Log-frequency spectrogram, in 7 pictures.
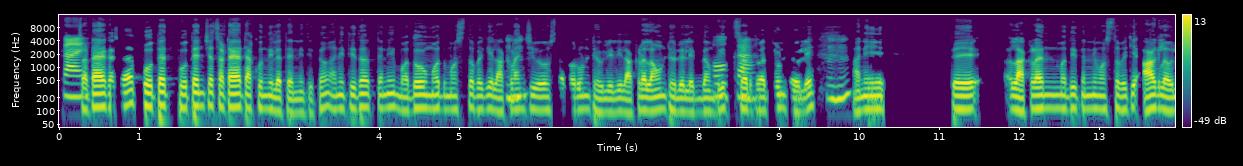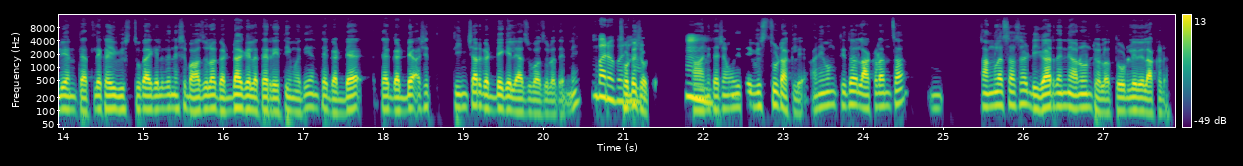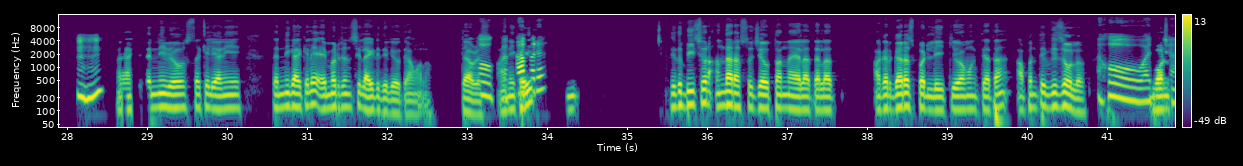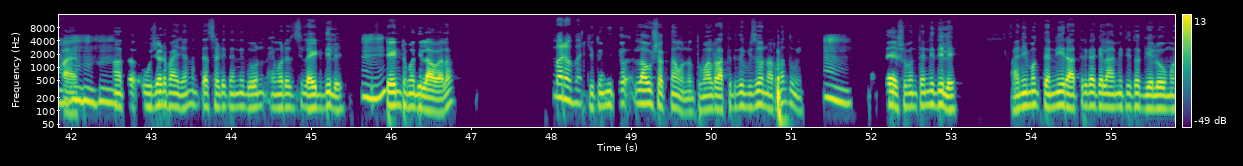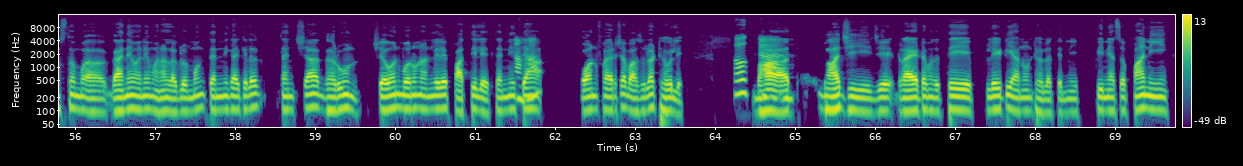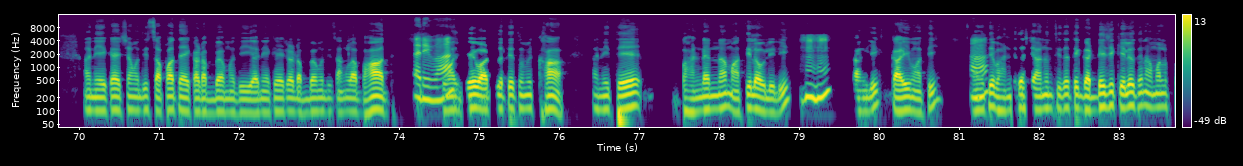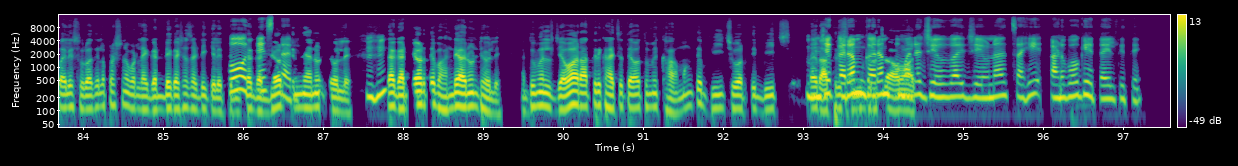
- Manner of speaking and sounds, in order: other background noise; swallow; in English: "बॉनफायर"; tapping; in English: "बॉनफायरच्या"
- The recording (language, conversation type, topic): Marathi, podcast, कॅम्पफायर करताना कोणते नियम पाळायला हवेत?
